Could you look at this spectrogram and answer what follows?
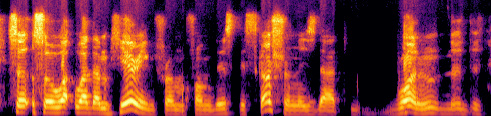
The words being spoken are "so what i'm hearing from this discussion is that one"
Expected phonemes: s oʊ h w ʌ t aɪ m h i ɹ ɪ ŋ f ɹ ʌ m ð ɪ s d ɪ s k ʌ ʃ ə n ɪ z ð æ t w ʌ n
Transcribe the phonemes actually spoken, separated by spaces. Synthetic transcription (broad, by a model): s oʊ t w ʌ t aɪ m h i ɹ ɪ ŋ f ɹ ʌ m ð ɪ s d ɪ s k ʌ ʃ ə n ɪ z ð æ t w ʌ n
